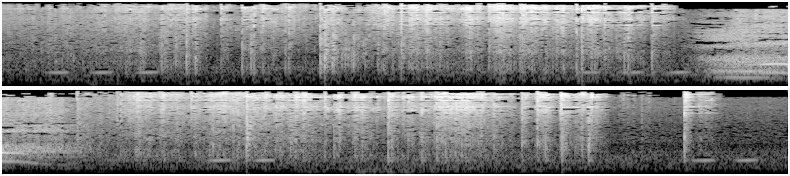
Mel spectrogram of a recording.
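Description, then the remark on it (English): A cascade of gold coins spills and clatters out of an emptied bucket pulled up from a well, many sharp metallic clinks tumbling over each other, with a brief whooshing pour in the middle and a few last coins rattling down at the end. “Gold! These are gold coins.”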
